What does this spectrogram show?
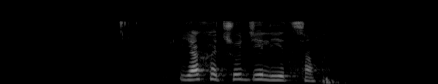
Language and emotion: Russian, neutral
